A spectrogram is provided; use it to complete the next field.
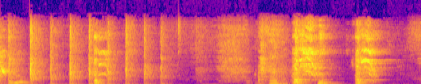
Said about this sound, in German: Raucher husten. Getränk in die falsche Röhre, Alter. Ja, scheiße, wenn die Flüssigkeit in die falsche Röhre kommt.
